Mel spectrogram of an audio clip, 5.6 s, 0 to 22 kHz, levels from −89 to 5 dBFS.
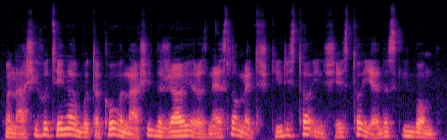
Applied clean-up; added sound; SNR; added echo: none; none; none; none.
